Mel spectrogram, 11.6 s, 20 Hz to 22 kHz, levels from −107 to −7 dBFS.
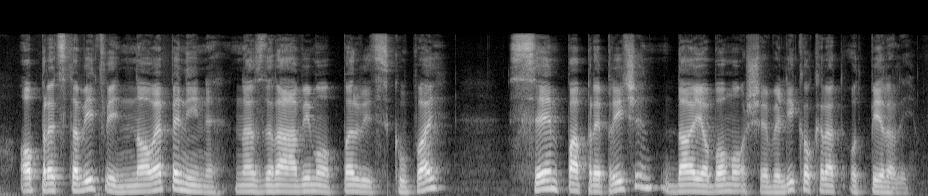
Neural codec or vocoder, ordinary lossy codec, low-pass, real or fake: none; none; none; real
